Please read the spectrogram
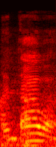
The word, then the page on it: tawa: Ansus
